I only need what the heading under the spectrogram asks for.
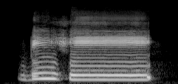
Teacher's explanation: ما فاخرج بیہی، ہا کو کھڑا زیر ہے، ہم نے حرکات دیکھ لی ہیں، کھڑا زبر، کھڑا زیر، الٹا پیش، دو حرکت. بی با کی سنگل حرکت اور ہا کی ڈبل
